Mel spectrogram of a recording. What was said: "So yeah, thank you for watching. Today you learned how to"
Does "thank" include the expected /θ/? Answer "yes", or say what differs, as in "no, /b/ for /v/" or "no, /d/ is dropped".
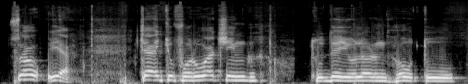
no, /t/ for /θ/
